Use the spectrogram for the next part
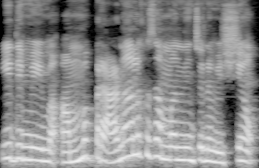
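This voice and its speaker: A woman's voice: on the high side, lively intonation, normal speed, a little mellow. A woman voicing a desperate elderly retired father who tearfully pleads with his son. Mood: begging.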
